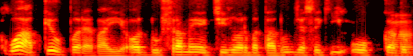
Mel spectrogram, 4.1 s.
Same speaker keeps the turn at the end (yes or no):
yes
